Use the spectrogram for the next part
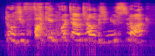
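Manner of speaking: forceful, indignant scolding; full-voiced, cursing rebuke; angry outburst. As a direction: snap back in open anger. Angry outburst after quiet warning.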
